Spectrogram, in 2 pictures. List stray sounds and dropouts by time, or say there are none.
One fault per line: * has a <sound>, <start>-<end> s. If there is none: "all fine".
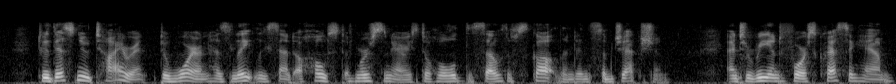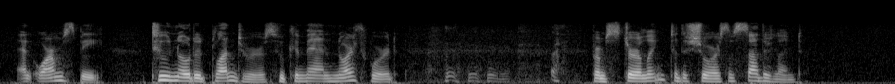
* has a laugh, 13.2-14.8 s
